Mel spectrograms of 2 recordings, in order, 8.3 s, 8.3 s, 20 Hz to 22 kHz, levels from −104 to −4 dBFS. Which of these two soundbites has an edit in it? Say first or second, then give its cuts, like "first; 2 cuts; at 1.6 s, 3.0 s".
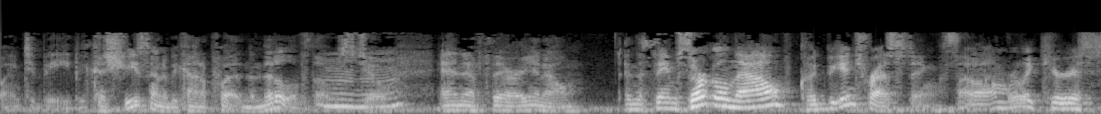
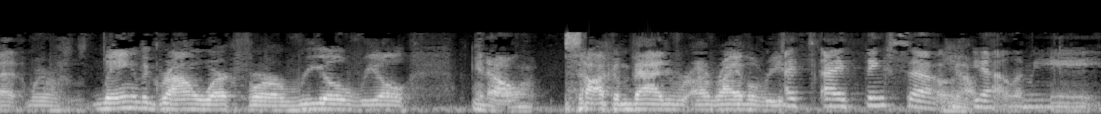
second; 2 cuts; at 4.2 s, 5.9 s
